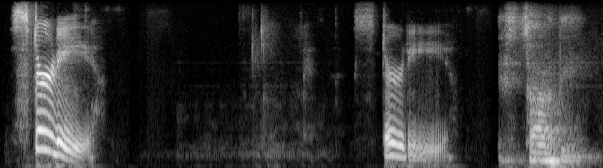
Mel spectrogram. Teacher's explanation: stress on that first syllable, sturdy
